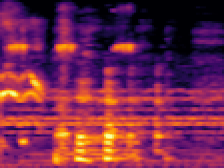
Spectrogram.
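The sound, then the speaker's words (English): Cricket chirping outside an open window on a warm night, with a few short high-pitched bursts that recur irregularly beneath soft voices talking. “I opened my window. There's a cricket outside.”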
